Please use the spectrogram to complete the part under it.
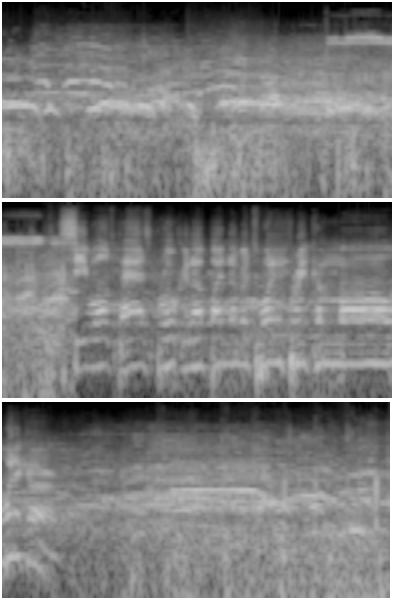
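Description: Young men shout and cheer close by.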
